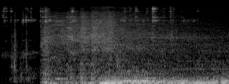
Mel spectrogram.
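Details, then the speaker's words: 2007 Dodge Nitro, after fuel pump replacement and an oil change. A key jingle and a brief crank, then it catches almost instantly and settles into a steady idle; a clean, normal start. "starting right up"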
